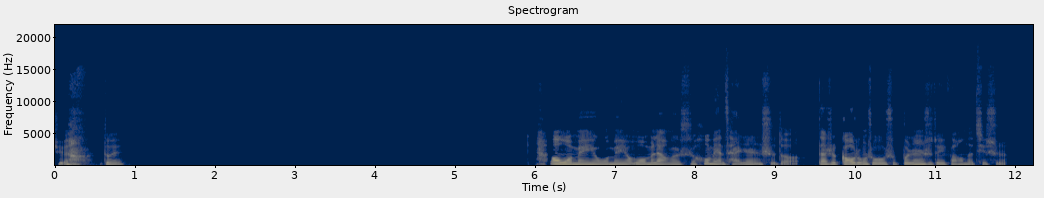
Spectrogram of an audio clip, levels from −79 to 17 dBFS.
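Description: At 10.28 s a short stutter appears: a block of about 46 ms, which fits two compressed frames, is played a second time, so that slice of speech repeats and the clip grows by 46.4 ms. These are repeated frames, where the same compressed data was written or sent twice and decoded twice. On a waveform the same 46 ms shape appears twice in a row, ending at 10.32 s; a spectrogram shows an identical patch duplicated.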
